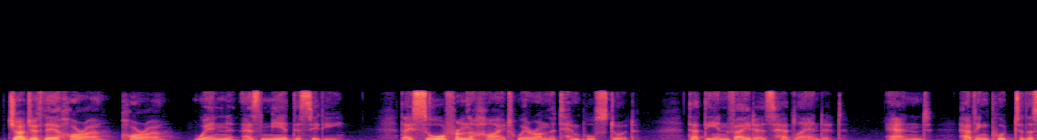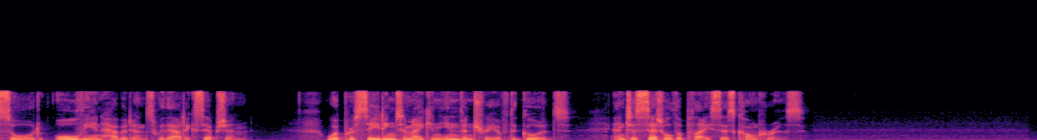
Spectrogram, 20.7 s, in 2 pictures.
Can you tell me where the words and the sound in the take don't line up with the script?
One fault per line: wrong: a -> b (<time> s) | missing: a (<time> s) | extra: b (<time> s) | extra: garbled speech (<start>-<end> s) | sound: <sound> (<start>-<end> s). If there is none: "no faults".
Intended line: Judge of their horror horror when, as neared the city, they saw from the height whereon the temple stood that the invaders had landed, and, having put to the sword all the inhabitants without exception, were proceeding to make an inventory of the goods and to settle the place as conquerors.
no faults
